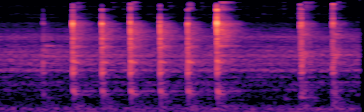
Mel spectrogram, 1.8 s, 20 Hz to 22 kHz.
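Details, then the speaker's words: Mesa/Boogie Mark V tube amp after sockets were cleaned and preamp tubes V1, V2, V5 and V6 replaced: about a dozen light taps die away at once with no ring or squeal. Preamp tubes now quiet. "and quiet love it so let's go ahead and put her back together run a play test see what's up"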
